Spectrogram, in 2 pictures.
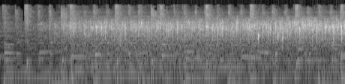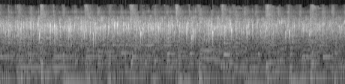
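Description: Food sizzling as it fries in a pan, a dense steady hiss that starts about a second in, over background music with a steady bass beat.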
